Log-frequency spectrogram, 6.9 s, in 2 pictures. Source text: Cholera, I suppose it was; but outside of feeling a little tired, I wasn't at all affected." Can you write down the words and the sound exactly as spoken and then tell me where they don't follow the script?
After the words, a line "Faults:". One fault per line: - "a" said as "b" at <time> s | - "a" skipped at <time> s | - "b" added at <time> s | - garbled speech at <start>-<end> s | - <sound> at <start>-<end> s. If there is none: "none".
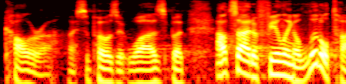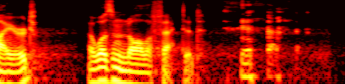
Cholera, I suppose it was; but outside of feeling a little tired, I wasn't at all affected."
Faults:
- laugh at 5.7-6.6 s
